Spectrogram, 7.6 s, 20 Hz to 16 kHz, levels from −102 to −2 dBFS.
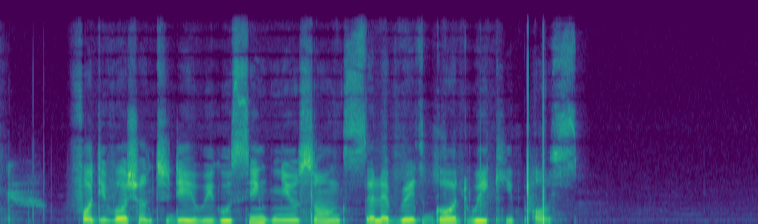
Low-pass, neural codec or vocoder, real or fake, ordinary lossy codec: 14.4 kHz; none; real; none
